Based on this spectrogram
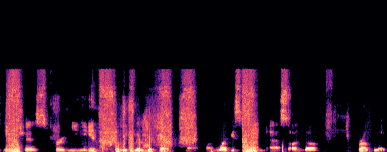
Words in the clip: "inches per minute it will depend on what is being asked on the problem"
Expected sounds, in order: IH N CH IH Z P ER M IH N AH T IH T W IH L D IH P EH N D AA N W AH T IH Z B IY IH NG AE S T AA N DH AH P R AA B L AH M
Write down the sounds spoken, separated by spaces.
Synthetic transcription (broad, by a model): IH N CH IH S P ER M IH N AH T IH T W IH L D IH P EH N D AA N W AH T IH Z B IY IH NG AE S AA N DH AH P R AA B L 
